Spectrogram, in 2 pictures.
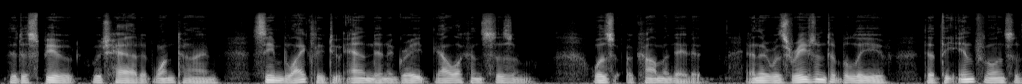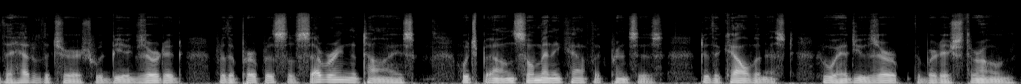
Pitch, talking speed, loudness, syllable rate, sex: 85 Hz, 170 wpm, -19 LUFS, 5.4 syllables/s, male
